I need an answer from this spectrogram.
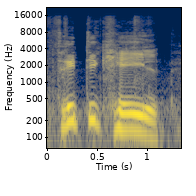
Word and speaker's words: Triticale: triticale oder wahrscheinlich auf endlich richtig ausgesprochen triticale und ordnung diese mischung aus weizen und roggen weizen ist kritik um da kommt das trio und trocken ist sieg alle da kommt kalle vertritt halle oder triticale her und ist teilt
